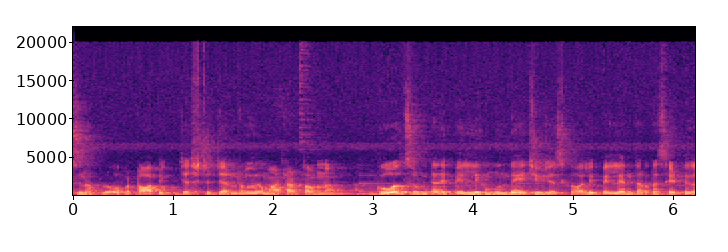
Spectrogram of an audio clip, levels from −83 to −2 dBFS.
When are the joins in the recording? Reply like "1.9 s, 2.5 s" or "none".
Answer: 2.9 s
